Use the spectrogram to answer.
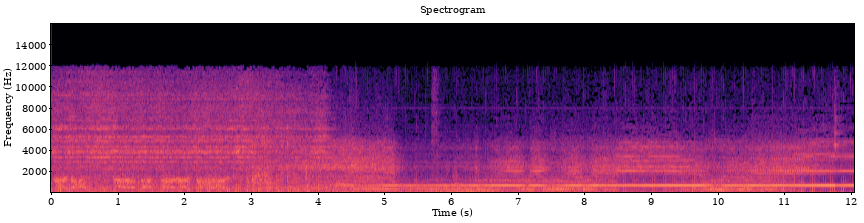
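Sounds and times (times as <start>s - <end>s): droning amp noise: 0.0s - 12.0s
guitar amplifier feedback tone: 0.0s - 12.0s.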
